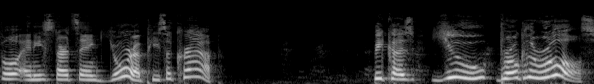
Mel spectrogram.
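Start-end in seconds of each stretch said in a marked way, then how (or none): 1.1-5.9 raised, nasty, contemptuous, scornful mean voice. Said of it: "The enemy is so mean".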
